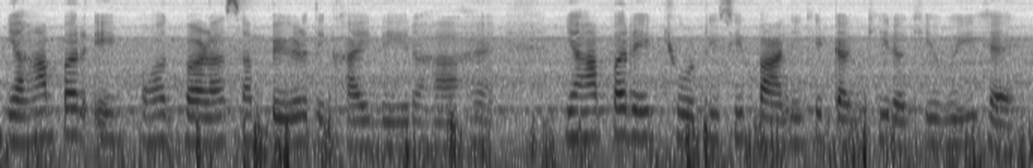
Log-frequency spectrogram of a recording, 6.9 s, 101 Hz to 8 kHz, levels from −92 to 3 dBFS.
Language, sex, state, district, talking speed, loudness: Hindi, female, Madhya Pradesh, Katni, 180 wpm, -19 LUFS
